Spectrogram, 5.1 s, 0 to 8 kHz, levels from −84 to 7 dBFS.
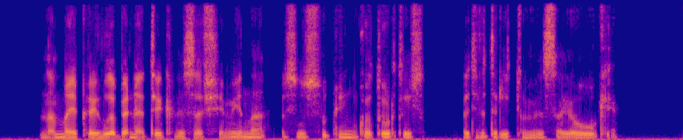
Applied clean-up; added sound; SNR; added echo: neural diffusion model UNIVERSE++.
